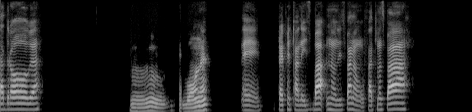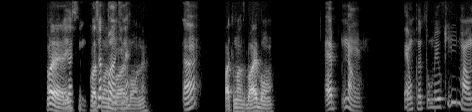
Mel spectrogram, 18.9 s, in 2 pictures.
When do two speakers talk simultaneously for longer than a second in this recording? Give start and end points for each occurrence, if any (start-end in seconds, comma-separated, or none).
10.6-12.1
